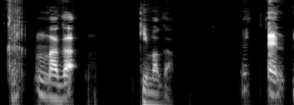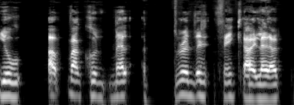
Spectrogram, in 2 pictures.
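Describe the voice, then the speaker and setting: Croaky, hoarse petty-tyrant mayor voiced by a man, high and stammering. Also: lively intonation, pauses often, dry recording, clean studio sound. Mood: flustered. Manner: stammering, flustered.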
